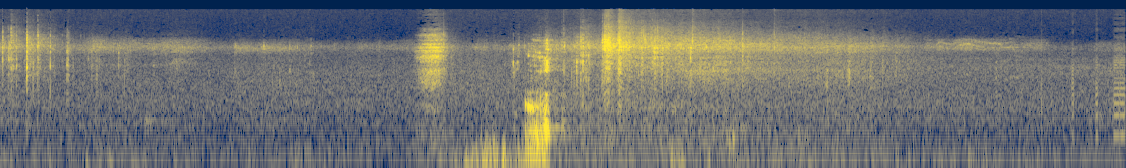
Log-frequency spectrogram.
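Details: At night in the Forest of Dean, a wild boar from a sounder gives a brief, deep, rough grunt, followed by snuffling noises against a quiet background.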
